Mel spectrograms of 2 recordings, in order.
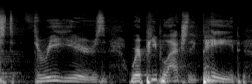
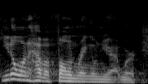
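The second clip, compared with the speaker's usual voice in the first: ordinary delivery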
